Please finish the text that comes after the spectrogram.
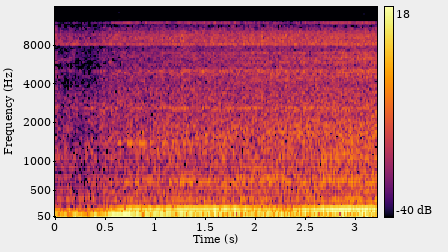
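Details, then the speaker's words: Automatic on road test: low engine drone rises then steps down quickly as gearbox upshifts too early at low revs, already in overdrive; governor weights and springs to be changed. "so it's hard see that it's already in overdrive it's already in overdrive that's your dysfunctional crap well that's why i wanted to work on the governor"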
